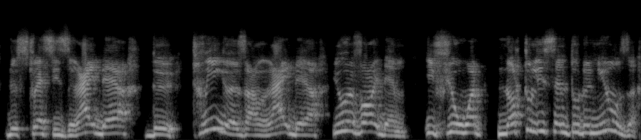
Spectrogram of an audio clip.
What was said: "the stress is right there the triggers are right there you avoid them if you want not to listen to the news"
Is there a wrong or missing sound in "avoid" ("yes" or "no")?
no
